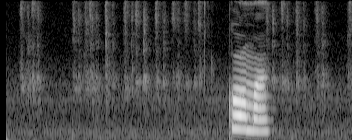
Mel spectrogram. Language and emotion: Russian, neutral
